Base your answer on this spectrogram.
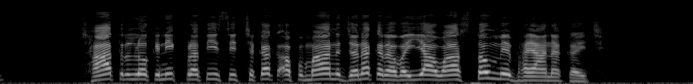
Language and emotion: Maithili, disgusted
